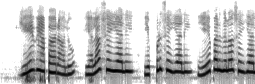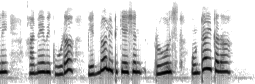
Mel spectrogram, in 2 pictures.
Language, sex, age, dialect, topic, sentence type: Telugu, female, 18-24, Utterandhra, banking, statement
